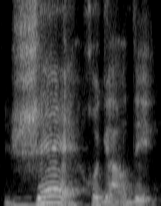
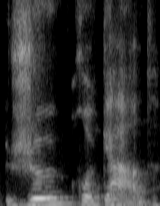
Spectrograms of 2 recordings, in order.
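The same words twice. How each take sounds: First: Slow "j'ai regardé", open "zhay" then final é; distinct "j'ai", sounded é on "regardé"; past-tense pronunciation. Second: Slow "je regarde", final e silent; present-tense pronunciation. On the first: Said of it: "and the past". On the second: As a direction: clear schwa in "je", "regarde" ending on d. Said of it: "the difference between the present". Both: Shown as a demonstration.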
